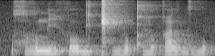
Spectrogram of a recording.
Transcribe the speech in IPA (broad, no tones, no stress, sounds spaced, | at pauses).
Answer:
χ ɔ̤ l n i h o ɡ i ǁʰ o̤ l qʼ i̤ l q a l ɡ o̤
